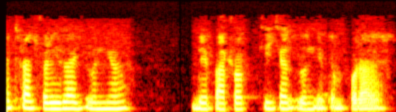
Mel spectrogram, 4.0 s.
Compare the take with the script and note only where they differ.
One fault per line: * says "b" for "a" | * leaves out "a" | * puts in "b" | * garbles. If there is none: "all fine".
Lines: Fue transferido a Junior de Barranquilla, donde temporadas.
all fine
